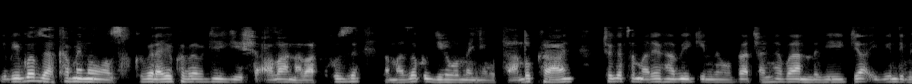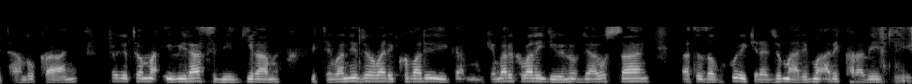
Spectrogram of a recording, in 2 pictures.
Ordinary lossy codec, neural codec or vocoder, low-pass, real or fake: MP3, 24 kbps; codec, 16 kHz, 2 kbps, X-Codec, HuBERT features, trained on general audio; 7.2 kHz; fake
